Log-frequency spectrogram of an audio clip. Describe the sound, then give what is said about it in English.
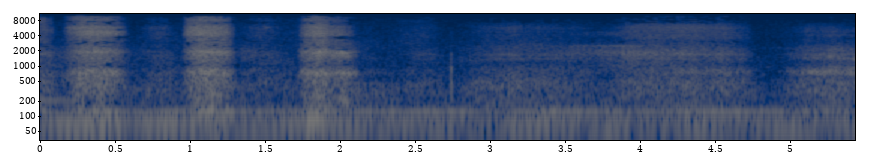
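Three sharp, forceful exhales during a yoga pose that tightens the belly. They are evenly spaced and quiet, followed by softer steady breathing. “So you do three sharp exhales.”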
